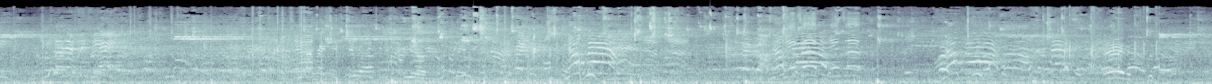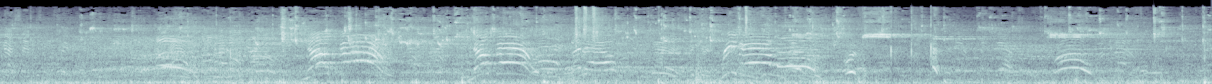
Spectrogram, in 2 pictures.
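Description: Basketballs bouncing and sneakers squeaking on a hardwood gym floor during play, with shouts and chatter from players and spectators echoing around a large hall.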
